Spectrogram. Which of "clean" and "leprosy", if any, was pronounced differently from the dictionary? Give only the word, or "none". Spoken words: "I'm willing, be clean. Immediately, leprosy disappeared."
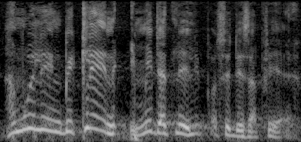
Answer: leprosy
